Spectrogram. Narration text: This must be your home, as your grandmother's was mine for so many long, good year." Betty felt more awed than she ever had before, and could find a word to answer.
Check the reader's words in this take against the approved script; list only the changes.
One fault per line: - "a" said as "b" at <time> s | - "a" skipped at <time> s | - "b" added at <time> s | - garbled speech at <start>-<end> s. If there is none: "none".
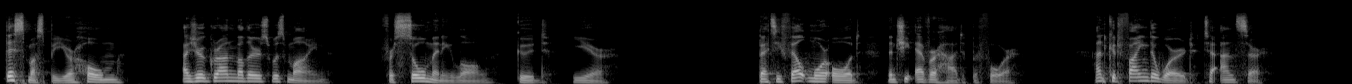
none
